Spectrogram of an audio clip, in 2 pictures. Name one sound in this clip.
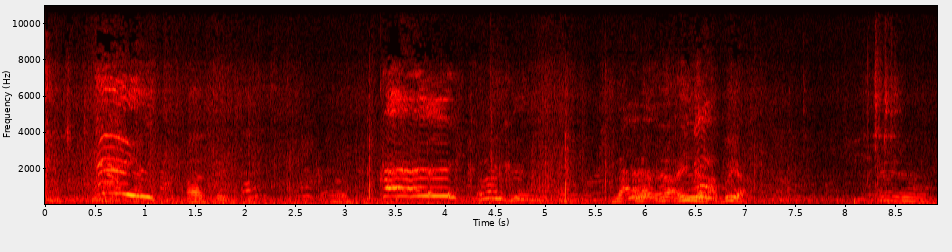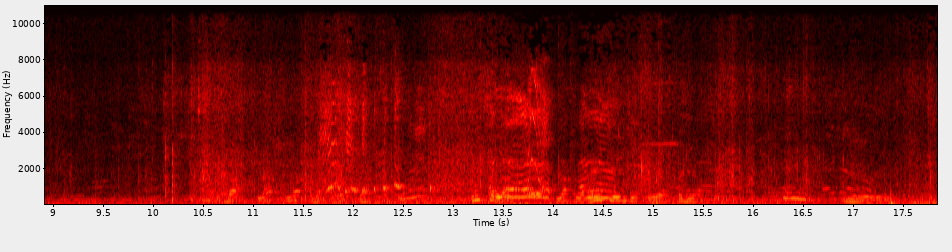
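Small children squeal and babble close by.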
